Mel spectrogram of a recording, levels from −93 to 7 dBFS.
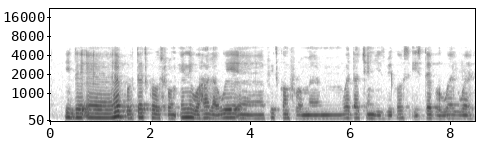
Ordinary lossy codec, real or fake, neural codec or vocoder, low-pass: MP3, 48 kbps; real; none; 5.4 kHz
